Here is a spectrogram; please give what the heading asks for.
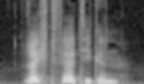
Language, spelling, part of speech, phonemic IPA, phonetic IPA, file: German, rechtfertigen, verb, /ˈʁɛçtfɛʁtiɡən/, [ˈʁɛçtʰ.fɛɐ̯.tʰiɡŋ̍], De-rechtfertigen.ogg
- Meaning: 1. to justify, to defend (a chosen course of action or behavior; of a person) 2. to justify, to vindicate (a chosen course of action or behavior; of circumstances)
